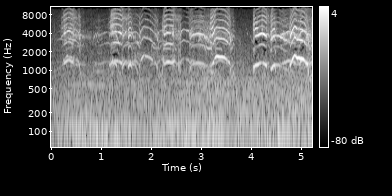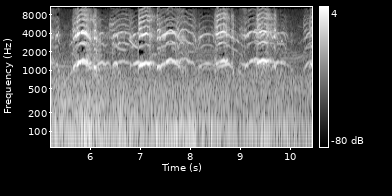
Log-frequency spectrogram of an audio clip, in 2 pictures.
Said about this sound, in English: Well, of course, lapwings are known by lots of different names, and one of those is peewit, which is derived from the alarm call. So let's just listen to a recording that Chris Watson's made.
